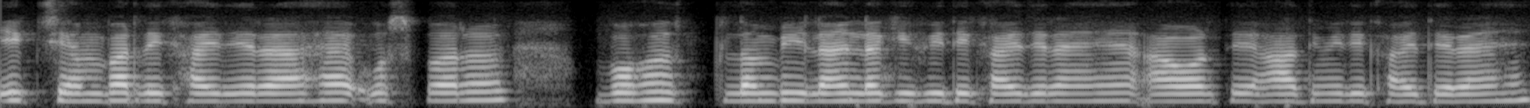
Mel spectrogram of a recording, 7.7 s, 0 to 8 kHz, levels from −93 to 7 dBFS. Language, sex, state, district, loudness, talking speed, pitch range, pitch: Hindi, female, Chhattisgarh, Jashpur, -20 LUFS, 180 wpm, 205-220 Hz, 210 Hz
